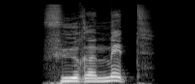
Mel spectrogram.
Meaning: first/third-person singular subjunctive II of mitfahren
- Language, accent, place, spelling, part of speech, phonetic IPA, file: German, Germany, Berlin, führe mit, verb, [ˌfyːʁə ˈmɪt], De-führe mit.ogg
